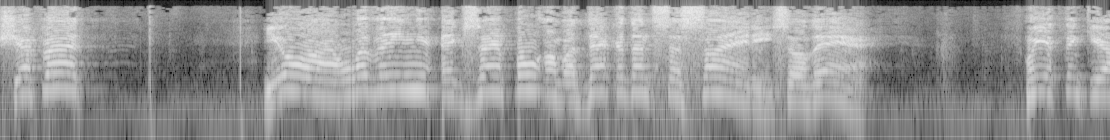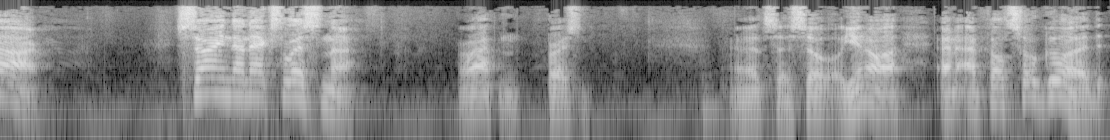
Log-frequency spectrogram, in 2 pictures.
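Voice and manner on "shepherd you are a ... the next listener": put-on Bronx accent, very high. Reading aloud a listener's insulting letter in the writer's voice, Bronx accent. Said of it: "the guy was from the Bronx".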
